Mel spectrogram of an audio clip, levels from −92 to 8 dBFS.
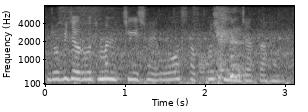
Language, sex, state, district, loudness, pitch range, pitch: Hindi, female, Maharashtra, Gondia, -17 LUFS, 230-270 Hz, 260 Hz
